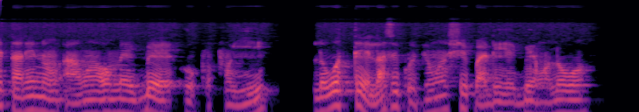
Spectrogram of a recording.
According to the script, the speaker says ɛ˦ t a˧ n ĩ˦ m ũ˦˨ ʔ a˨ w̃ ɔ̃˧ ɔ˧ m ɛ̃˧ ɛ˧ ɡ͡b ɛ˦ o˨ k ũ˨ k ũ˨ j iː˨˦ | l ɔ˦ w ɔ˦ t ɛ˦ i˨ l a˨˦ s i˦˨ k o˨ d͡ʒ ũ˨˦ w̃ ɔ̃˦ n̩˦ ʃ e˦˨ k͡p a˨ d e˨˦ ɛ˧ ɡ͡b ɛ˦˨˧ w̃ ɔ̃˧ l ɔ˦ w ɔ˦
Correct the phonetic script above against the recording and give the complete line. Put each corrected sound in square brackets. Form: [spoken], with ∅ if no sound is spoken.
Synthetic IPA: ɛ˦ t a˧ n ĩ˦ [n] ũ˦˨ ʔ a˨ w̃ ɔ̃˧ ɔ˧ m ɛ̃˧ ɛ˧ ɡ͡b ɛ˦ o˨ k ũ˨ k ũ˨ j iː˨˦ | l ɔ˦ w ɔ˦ t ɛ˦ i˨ l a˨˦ s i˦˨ k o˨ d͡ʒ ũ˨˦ w̃ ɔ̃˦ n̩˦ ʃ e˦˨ k͡p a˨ d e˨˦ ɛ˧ ɡ͡b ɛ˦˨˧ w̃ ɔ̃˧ l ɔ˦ w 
